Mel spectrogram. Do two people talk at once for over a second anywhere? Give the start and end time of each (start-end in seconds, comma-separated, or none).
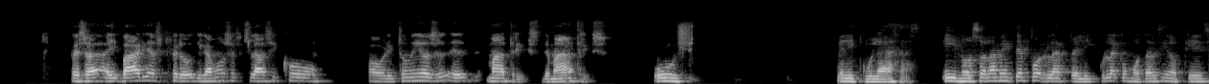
none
